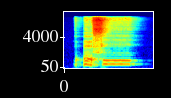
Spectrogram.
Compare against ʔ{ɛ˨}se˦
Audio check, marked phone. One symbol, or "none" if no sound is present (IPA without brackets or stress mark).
ɛ̰˦˨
